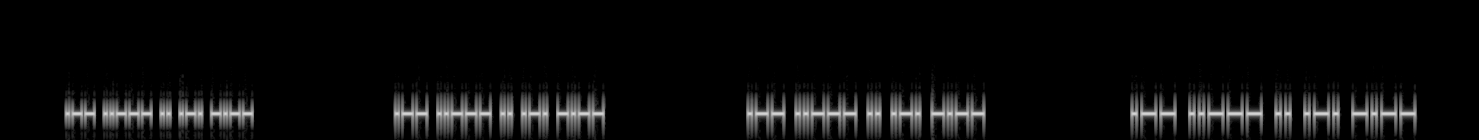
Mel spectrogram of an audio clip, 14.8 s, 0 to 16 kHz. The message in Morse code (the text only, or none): W2IRY W2IRY W2IRY W2IRY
